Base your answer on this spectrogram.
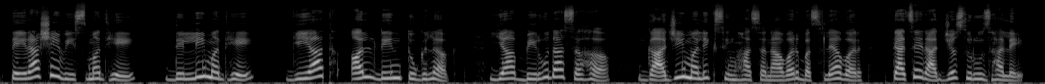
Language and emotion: Marathi, neutral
